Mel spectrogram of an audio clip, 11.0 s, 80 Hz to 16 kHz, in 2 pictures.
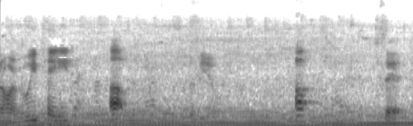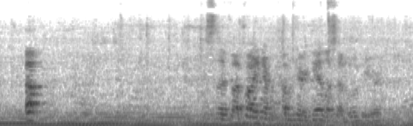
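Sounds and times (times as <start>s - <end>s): low motor drone: 0.0s - 11.0s.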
